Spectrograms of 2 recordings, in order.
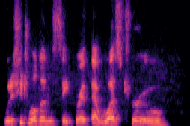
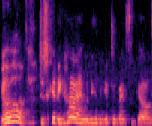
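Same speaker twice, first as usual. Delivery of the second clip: higher, rushed fake-cheery greeting; mock chirpy backtrack; 5 semitones higher, faster than usual. Host imagining a caller backtracking at once, mock-cheery and fast. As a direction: pretend a perky, hurried change of heart.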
